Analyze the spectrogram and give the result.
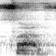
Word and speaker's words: sans: And then before I read the last line, I just want to say that he uses a French word, S-A-N-S. In the United States, we pronounce it sans. It's actually pronounced sans.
